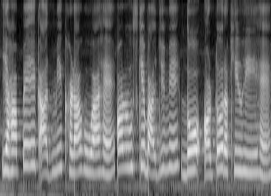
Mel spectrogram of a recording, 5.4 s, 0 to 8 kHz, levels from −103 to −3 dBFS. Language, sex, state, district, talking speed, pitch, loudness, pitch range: Hindi, female, Maharashtra, Pune, 175 wpm, 275 Hz, -21 LUFS, 255-305 Hz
